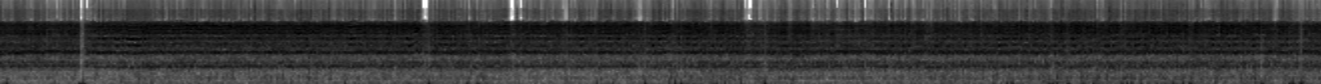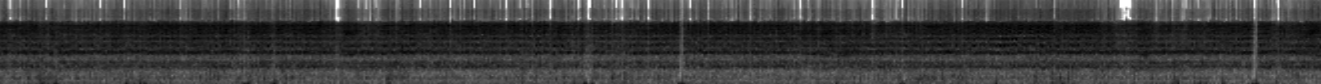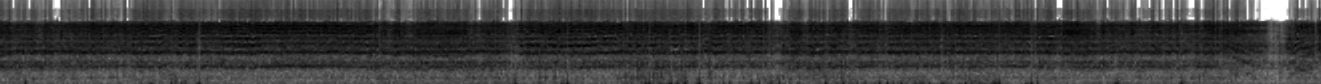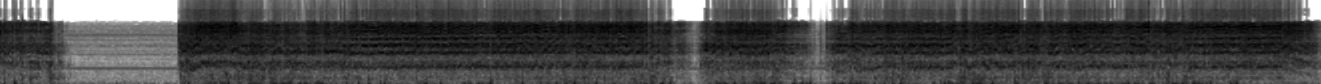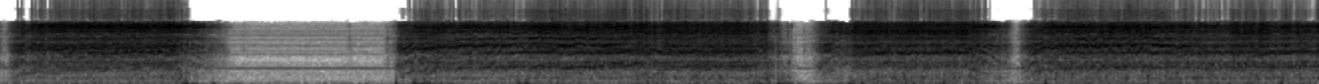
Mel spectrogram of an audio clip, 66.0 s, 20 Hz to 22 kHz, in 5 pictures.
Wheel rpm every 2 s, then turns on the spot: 230, 230, 230, 230, 220, 230, 230, 230, 230, 230, 230, 230, 230, 220, 230, 220, 230, 230, 230, 120, 40, 220, 210, 120, 180, 220, 150, 90, 80, 210, 150, 150, 210.
none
